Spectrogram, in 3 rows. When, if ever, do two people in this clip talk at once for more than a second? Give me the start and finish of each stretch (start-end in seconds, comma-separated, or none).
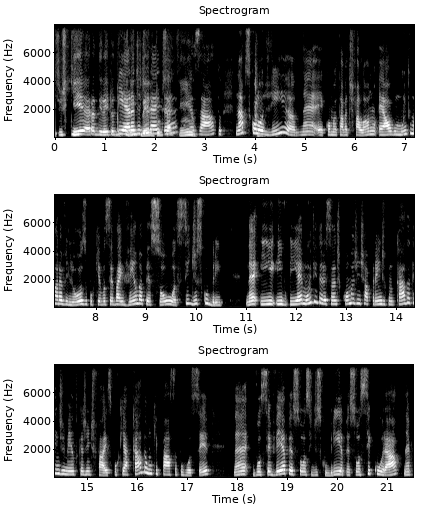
1.2-2.8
